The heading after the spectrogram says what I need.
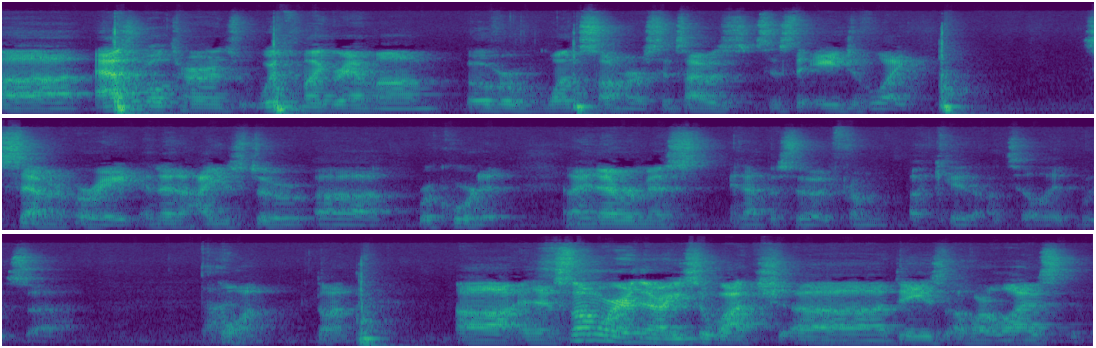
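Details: Lifelong stuttering in an adult male host who works in sales and as a wedding MC.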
